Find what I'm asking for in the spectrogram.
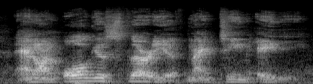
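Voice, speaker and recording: Noticeable background noise accompanies a man speaking fairly slowly with an American accent. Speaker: comedian and motivational speaker. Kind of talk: motivational speech, personal story told to camera.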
